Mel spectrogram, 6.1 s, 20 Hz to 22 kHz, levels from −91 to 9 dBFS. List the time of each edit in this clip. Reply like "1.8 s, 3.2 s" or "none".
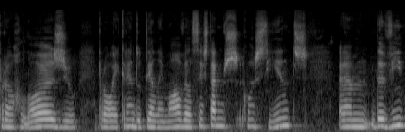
1.4 s, 3.6 s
